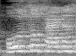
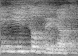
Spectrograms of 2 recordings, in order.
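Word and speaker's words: oesophagus: और food pipe का ही दूसरा नाम ओसोफेगस नहीं, ईसोफेगस, ओ साइलेंट है, ईसोफेगस।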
